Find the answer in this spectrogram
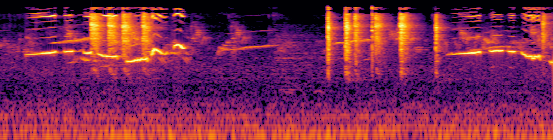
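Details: Male white-rumped shama singing alongside a female, used to stimulate singing: clear whistled phrases around one pitch that slur downward, broken by bursts of sharp, crackling clicks and chacks, with whistles returning at the end.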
